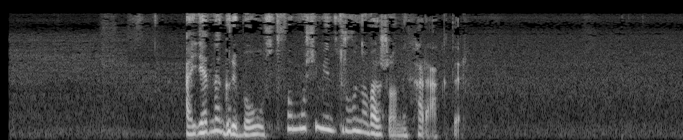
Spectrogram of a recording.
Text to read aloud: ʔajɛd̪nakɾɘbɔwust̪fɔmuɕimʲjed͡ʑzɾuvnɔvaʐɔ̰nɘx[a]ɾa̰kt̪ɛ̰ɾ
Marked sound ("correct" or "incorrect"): correct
